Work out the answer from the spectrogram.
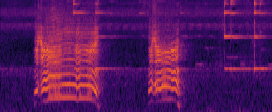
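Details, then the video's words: A herd of goats grazing beside a road gives two loud, wavering, harmonic-rich bleats, each about a second long with a short pause between, followed by faint clicks. "Goat Sound Effects"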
